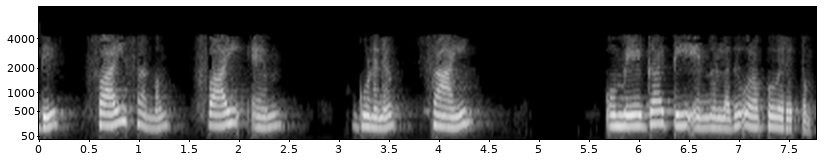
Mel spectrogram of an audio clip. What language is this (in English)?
Malayalam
